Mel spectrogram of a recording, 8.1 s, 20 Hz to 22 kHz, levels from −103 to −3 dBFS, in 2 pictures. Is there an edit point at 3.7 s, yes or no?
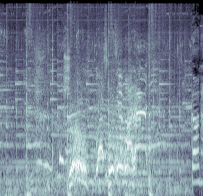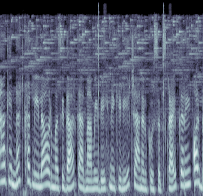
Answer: yes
